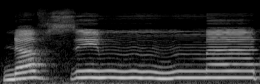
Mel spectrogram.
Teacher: Ingat sifat huruf fa pun hamas. Sifat huruf fa hamas, jadi kena ada angin. Nafsim ma. Tanwin tak sama, selepasnya ada mim, di atas mim ada sabdu.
